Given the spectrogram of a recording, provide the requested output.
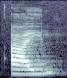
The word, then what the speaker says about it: isle: जब आई के बाद आई, एस और या फिर आई और एल के बीच में हो तब जो आई है वो एस है जो वो साइलेंट रहेगा। जैसे आइल, आइलैंड। आइलैंड और जो आइल है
